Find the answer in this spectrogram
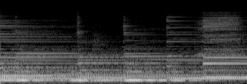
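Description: Music: acoustic guitar accompaniment of a song, with long held notes.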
